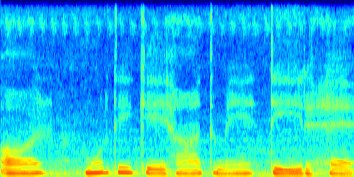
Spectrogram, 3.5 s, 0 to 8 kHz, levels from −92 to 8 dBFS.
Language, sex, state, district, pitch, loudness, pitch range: Hindi, female, Bihar, Begusarai, 205 Hz, -18 LUFS, 195-220 Hz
